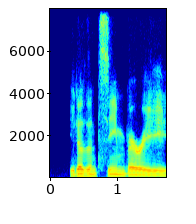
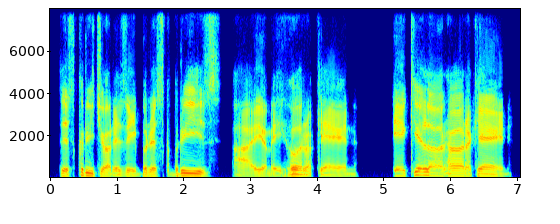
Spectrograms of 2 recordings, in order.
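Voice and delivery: put-on louder, sizzling villain voice with a Russian accent. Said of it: "His voice is like sizzling oil".

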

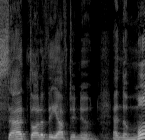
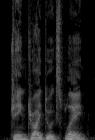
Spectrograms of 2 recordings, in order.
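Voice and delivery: plain

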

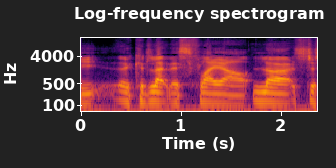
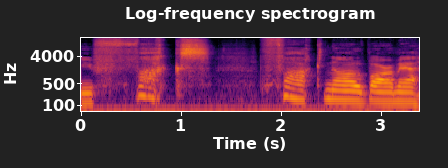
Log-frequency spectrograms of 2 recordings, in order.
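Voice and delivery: mock screaming, much slower; 3 semitones higher, 4 dB quieter than usual. Recalling watching this scene in the cinema, retelling screaming in the cinema. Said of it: "So screaming".

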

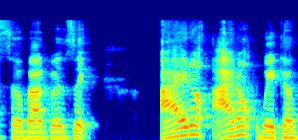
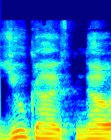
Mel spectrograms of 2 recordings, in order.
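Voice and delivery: mock serious tone, lower pitch; 4 semitones lower than usual. Mocking how she talks in her videos: imitating a serious voice. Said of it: "when she does that serious".

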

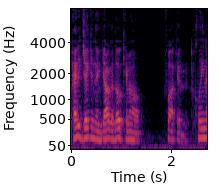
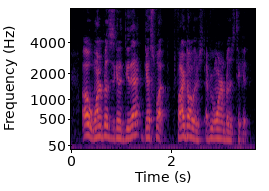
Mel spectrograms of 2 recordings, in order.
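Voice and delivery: plain

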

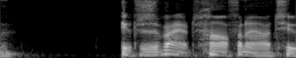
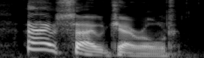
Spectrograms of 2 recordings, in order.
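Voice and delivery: ordinary delivery, nothing marked

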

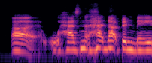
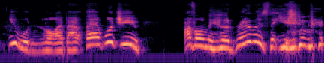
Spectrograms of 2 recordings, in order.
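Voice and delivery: put-on slipping into a higher-pitched Australian accent; 5 semitones higher than usual. Reading aloud an old man's words to Harry Potter, drifting into an Australian accent. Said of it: "I'm getting into Australian".

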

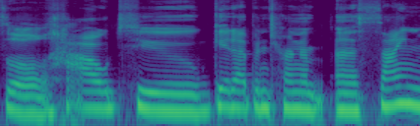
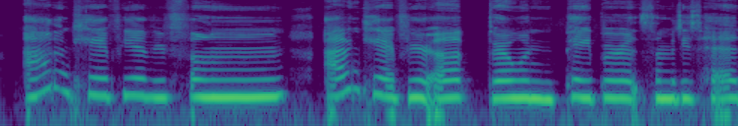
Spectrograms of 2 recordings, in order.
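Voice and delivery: meek, timid teacher voice, pitched up; 9 semitones higher than usual. Asked about it afterward, a speaker lapses into a put-on timid teacher voice. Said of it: "that was my like timid teacher voice that wants to be liked".

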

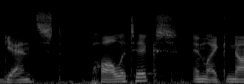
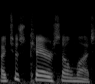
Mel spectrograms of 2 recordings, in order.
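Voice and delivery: high, weepy put-on crying voice, sobbing; 6 semitones higher than usual. Imitating a man who was crying on television: mock crying. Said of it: "crying on C N B C".

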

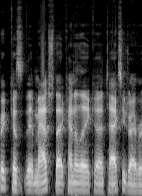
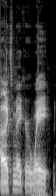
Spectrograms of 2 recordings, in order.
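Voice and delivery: normal talking voice

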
